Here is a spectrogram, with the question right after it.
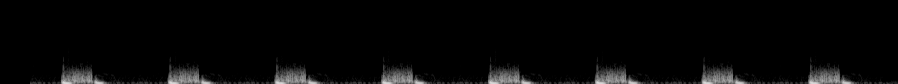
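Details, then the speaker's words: Simulated heart sound of a ventricular septal defect: a harsh, even pansystolic murmur filling each systole at about 56 beats a minute, loud enough to obscure S1 and S2. "It's worth noting that the S1 and S2 heart sounds are difficult to hear in the context of a pansystolic murmur, often because the murmur itself is so loud that it drowns them out."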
